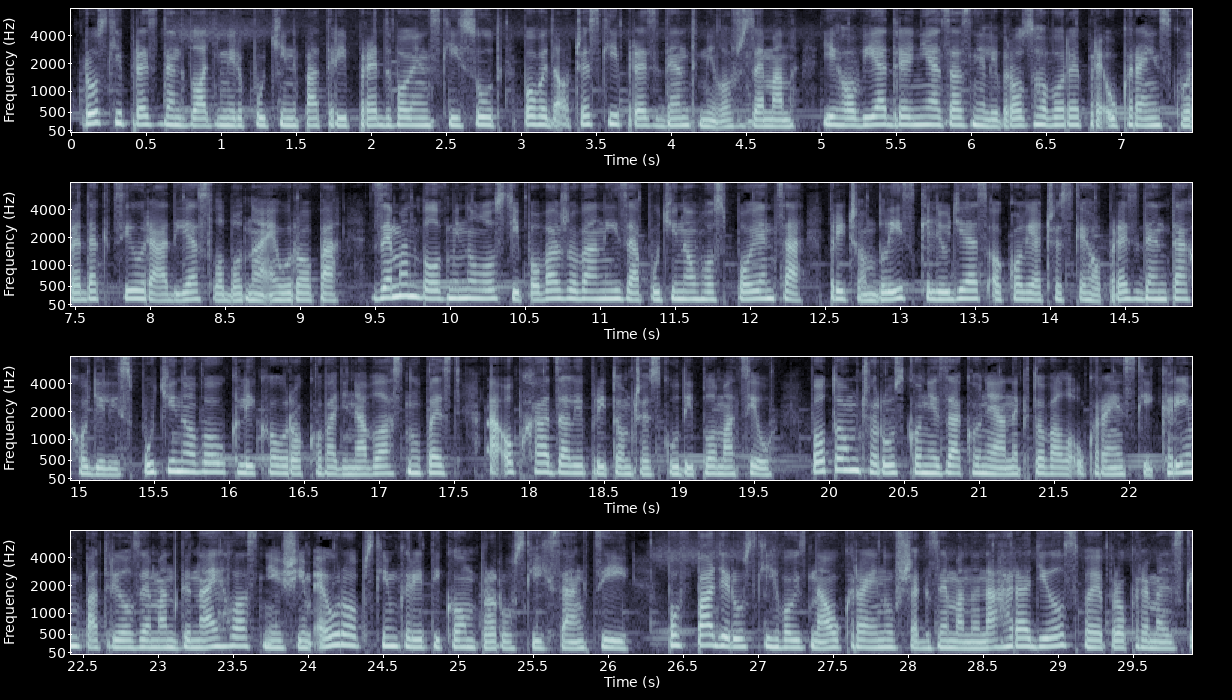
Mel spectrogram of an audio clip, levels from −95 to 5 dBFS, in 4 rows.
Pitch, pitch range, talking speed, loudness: 180 Hz, 170-195 Hz, 155 wpm, -18 LUFS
